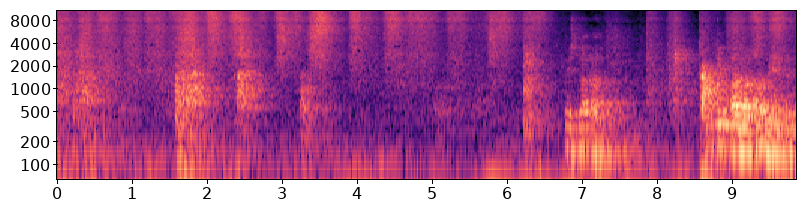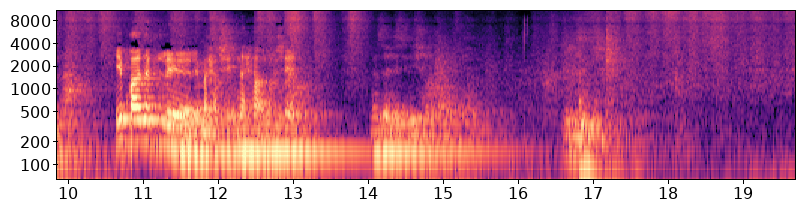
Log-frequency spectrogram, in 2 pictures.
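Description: A stiff broom scrubs back and forth against a wall.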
